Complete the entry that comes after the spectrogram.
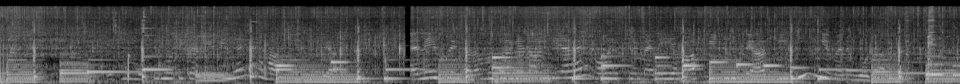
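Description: Sliced onions frying and sizzling in hot oil with whole spices in an aluminium pressure cooker, stirred with a steel spoon. Background music with a melody of held notes plays over the sizzle.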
